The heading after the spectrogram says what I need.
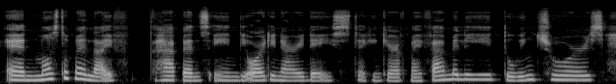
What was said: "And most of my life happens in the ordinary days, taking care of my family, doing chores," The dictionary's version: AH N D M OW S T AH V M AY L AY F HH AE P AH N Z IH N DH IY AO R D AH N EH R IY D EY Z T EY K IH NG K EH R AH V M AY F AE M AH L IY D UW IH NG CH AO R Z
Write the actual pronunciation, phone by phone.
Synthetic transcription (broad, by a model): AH N D M OW S T AH V M AY L AY F HH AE P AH N S IH N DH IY AO R D AH N EH R IY D EY S T EY K IH NG K EH R AH V M AY F AE M AH L IY D UW IH NG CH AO R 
